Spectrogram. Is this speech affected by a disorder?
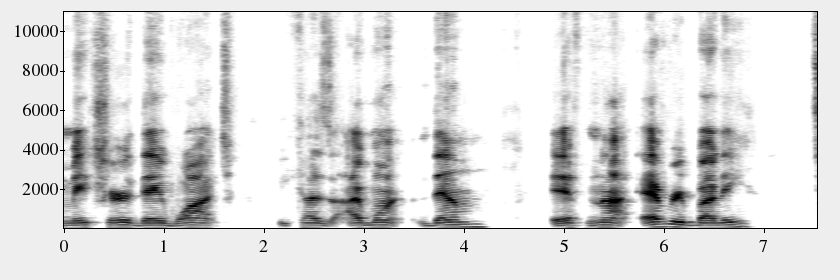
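Yes: traumatic brain injury.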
